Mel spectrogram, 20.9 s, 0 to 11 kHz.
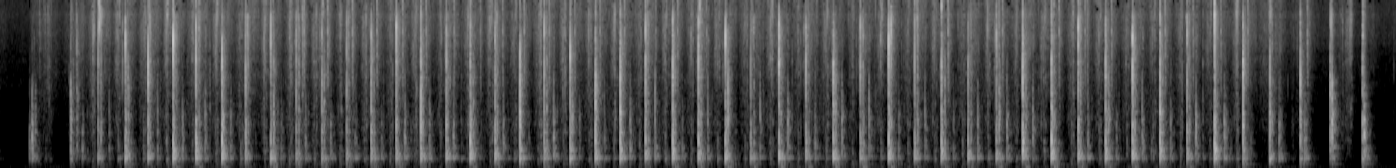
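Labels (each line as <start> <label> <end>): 0.0 Footsteps running steadily on a wooden floor. 20.9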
